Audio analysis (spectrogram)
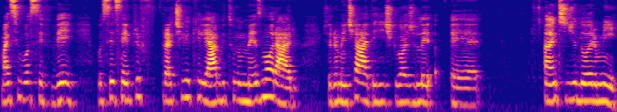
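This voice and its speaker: A woman speaks at a moderate pace in a medium pitch, her intonation monotone and flat, with long, frequent pauses. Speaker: makeup artist and content creator. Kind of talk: casual vlog talk to camera.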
